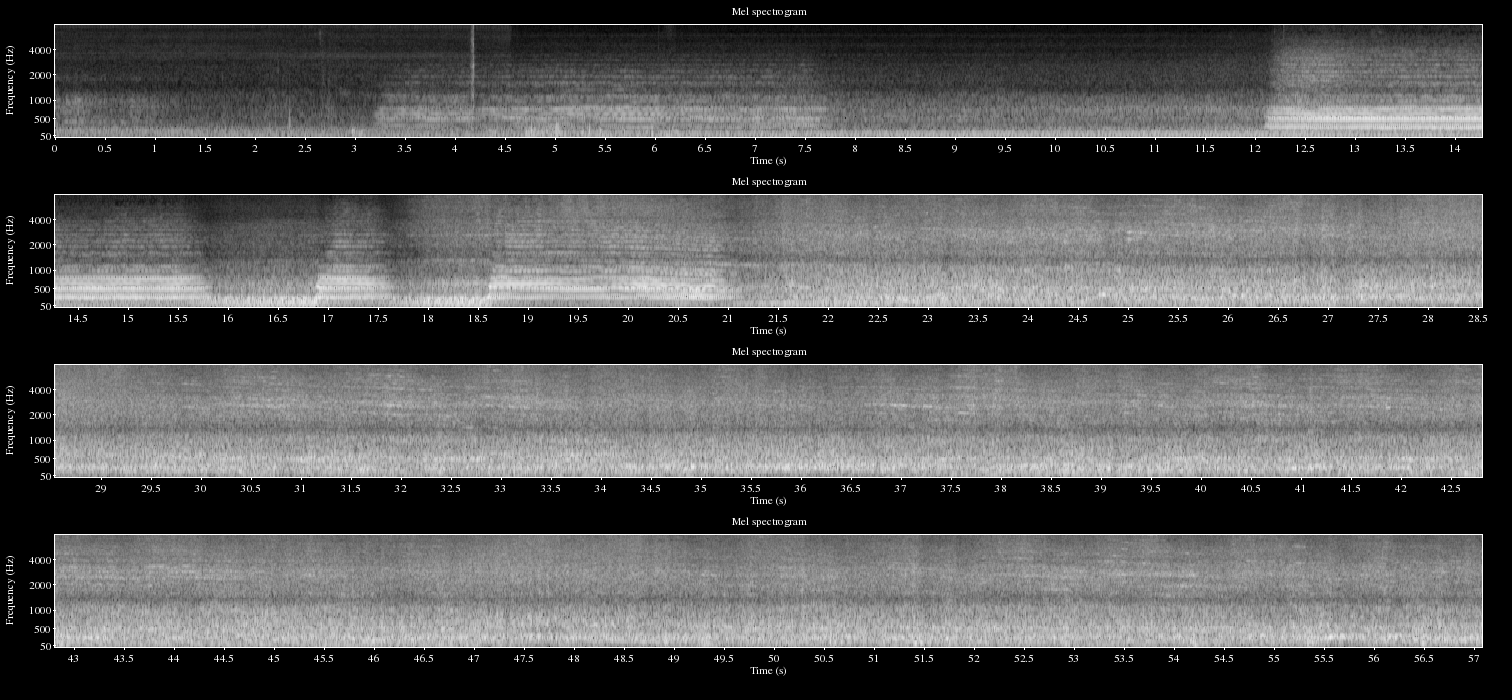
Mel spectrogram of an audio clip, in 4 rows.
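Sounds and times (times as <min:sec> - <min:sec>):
diesel locomotive engine rumbling: 0:00.0 - 0:57.0
train horn blasts: 0:03.2 - 0:07.9, 0:12.1 - 0:16.0, 0:16.8 - 0:21.6.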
